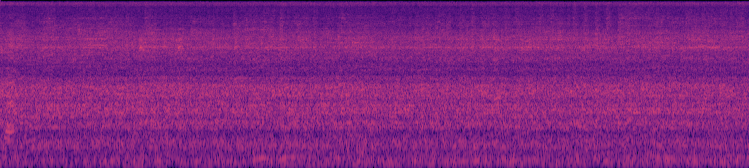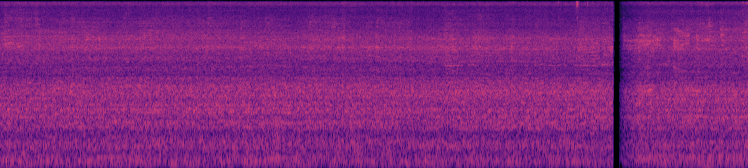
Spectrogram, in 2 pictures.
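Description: Steady road and engine noise heard inside a moving car's cabin. The sound drops out abruptly for a moment near the end.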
